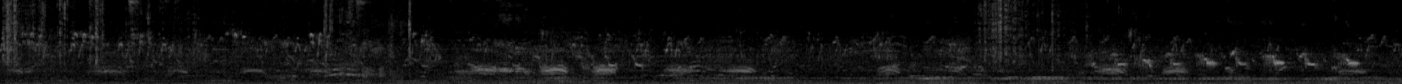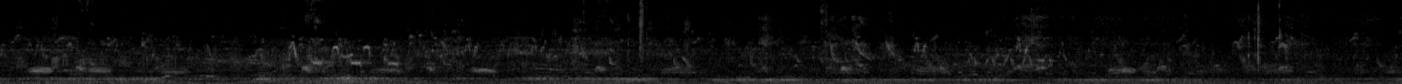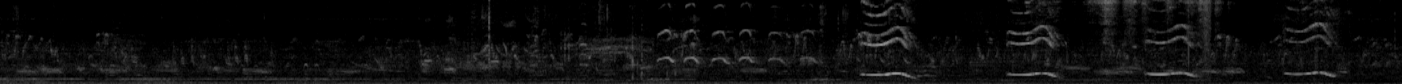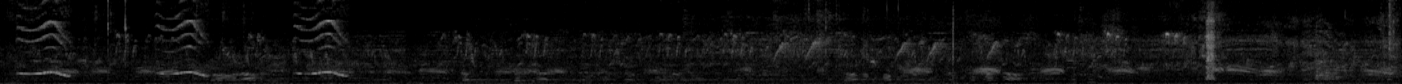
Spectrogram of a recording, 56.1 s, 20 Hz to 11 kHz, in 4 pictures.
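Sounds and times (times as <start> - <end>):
faint steady drone: 0.0 - 56.0
faint bird chirping: 21.1 - 56.0.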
